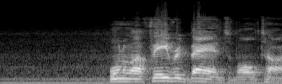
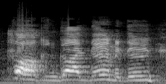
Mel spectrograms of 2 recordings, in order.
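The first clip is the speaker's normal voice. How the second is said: higher-pitched irritated cry; pained outburst; 7 semitones higher than usual. Retold or imitated. Teller just punched in the nose, mock angry outburst. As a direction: curse like you just got hit. Retelling reaction to being hit.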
